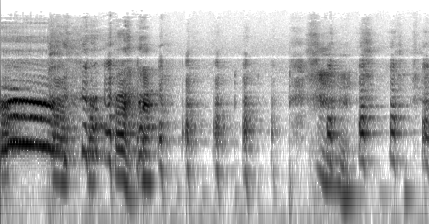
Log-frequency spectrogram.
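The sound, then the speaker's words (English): A person vocally imitates an owl's call, opening with a loud, drawn-out hooting cry followed by a string of shorter, wavering calls that edge into laughter, clear. “What sort of call does an owl make”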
